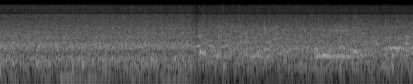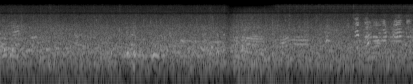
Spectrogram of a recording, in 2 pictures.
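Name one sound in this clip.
A shallow river rushes and burbles over rocks.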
